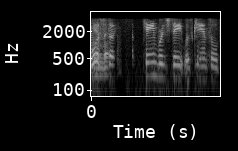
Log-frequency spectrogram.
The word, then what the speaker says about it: Worcester: On the thing it said, last time I looked, it said Worcester, but it was spelled like W-O-O-S-T-A. Worcester.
